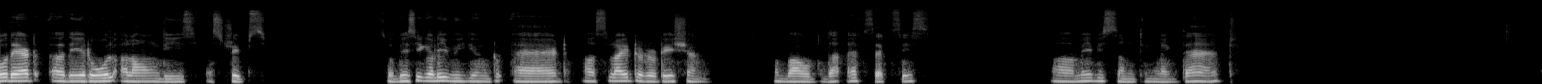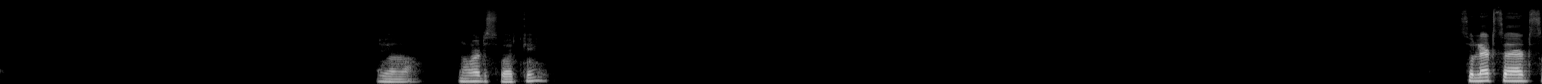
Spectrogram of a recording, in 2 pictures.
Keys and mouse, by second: 3.2 click, 5.6-11.5 shift+drag, 12.9-13.5 shift+drag, 14.7 shift+Right, 14.8 shift+Left, 15.1 space, 19.4 click, 20.5 shift+Right, 21.0 shift+Left, 21.6 z, 21.9 click, 24.1 shift+Left, 27.4 shift+Left.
